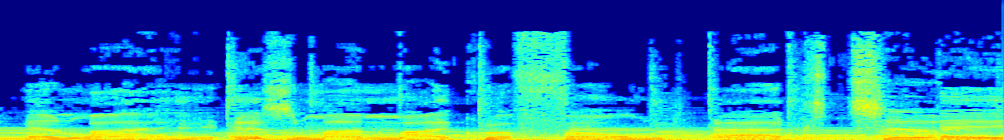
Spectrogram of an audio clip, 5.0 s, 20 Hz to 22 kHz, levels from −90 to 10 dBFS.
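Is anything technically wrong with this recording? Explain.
Yes, there are compressed frames skipped at 0.45, 3.40 and 4.70 s. Roughly 200, 100 and 200 ms of sound vanish, so the audio jumps ahead at each point.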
